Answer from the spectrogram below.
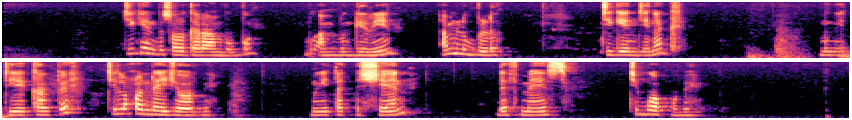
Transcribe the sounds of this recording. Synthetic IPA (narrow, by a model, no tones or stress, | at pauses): ɟiɡenbusɔlɡɐɾaːmbubu | buɐmluɡiɾin | ʔɐmlubələ | d͡ʒiɡenɟinɐk | muŋɡitijekɐlpe | cilɔxɔndɛjɟɔːɾbi | muŋɡitak̚tɐʃɛn | dɛfmɛs | t͡ʃibɔpːubi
